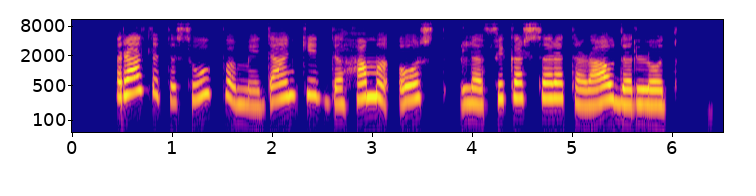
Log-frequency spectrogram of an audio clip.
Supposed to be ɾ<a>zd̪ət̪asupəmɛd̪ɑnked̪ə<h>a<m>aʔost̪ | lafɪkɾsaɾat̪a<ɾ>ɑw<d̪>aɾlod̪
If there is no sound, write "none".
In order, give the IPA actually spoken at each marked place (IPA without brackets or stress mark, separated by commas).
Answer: ɑ, h, m, ɽ, d̪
